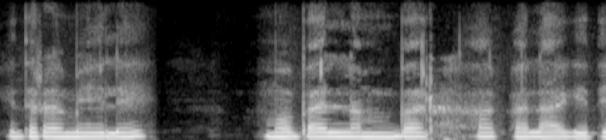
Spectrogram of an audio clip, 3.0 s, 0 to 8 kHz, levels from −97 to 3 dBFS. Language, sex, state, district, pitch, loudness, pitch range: Kannada, female, Karnataka, Bidar, 235 Hz, -13 LUFS, 230-245 Hz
